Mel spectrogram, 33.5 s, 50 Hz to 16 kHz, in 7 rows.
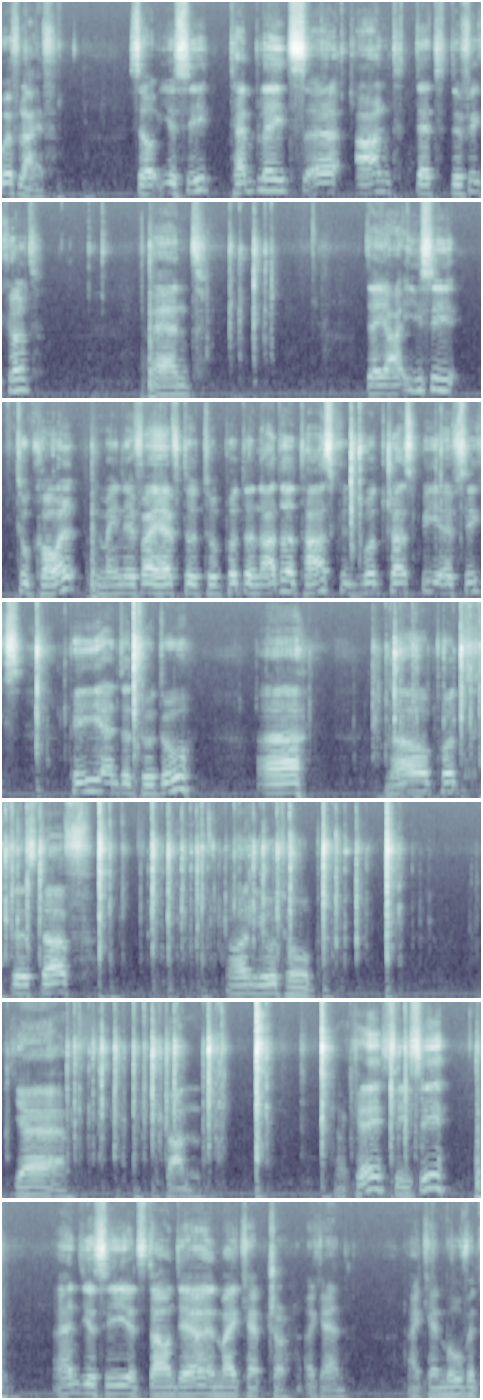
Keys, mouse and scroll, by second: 3.5 click, 5.9 click, 7.4 ctrl+x, 7.6 ctrl+s, 8.9 click, 13.4 F6, 15.0 p, 16.0 t, 18.2-26.8 typing, 27.8 ctrl+BackSpace, 28.1 ctrl+c, 29.1 scroll down 2, 32.1 scroll up 2, 32.9 scroll down 2.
